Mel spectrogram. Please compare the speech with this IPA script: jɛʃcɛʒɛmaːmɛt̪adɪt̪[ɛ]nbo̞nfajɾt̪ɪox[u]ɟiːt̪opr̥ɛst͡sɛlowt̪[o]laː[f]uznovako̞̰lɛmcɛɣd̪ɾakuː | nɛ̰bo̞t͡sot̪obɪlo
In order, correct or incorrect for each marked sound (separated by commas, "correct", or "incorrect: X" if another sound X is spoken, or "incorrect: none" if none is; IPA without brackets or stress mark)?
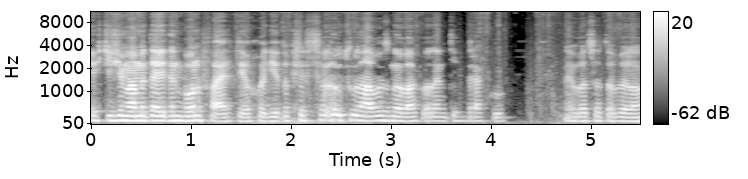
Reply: correct, incorrect: o, incorrect: u, incorrect: v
